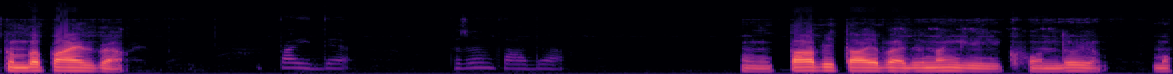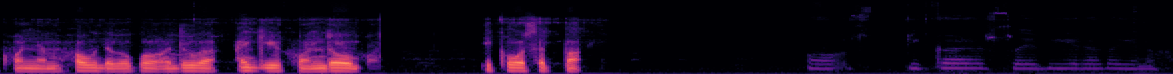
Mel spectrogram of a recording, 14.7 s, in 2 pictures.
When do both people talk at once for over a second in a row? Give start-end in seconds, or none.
none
